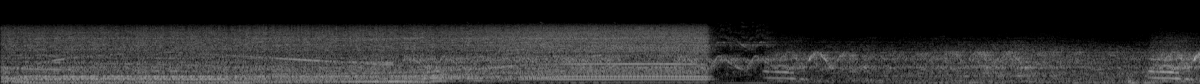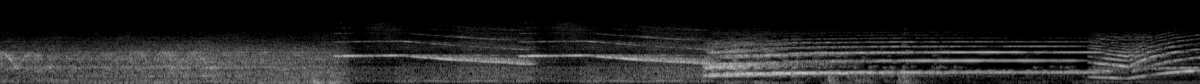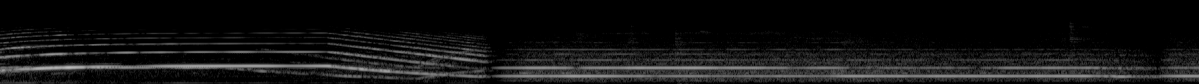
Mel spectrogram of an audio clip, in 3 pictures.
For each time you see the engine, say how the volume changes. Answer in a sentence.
You can hear the engine from 0.0 to 7.1 s, at a steady volume.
